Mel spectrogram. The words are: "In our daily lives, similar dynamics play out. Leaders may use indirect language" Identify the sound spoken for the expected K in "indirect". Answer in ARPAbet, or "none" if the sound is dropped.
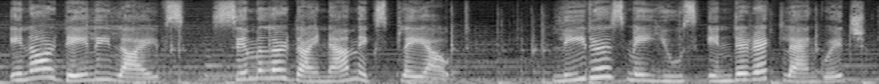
K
